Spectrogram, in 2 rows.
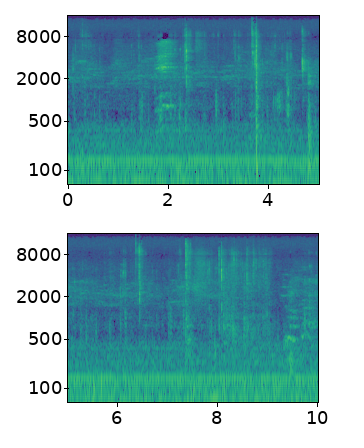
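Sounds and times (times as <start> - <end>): chewing and biting seafood: 2.2 - 9.2.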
